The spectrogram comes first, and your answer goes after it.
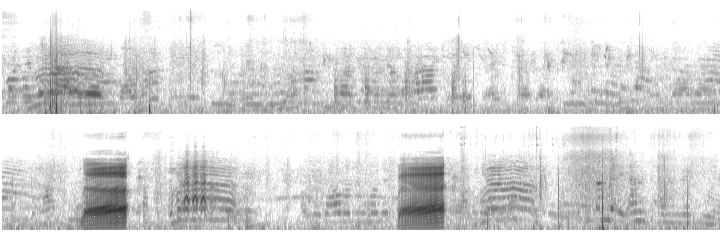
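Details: Goats in a free-range pen foraging for their own food; two loud, wavering, nasal bleats about four seconds apart stand out over clucking chickens, scattered chirps and nearby human voices.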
